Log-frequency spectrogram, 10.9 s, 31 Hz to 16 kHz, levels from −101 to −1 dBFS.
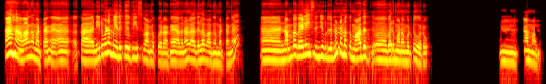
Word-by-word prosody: அஹ 315 Hz, -1 st, +10 dB, 0.2 s
வாங்க 240 Hz, +3 st, +4 dB
மாட்டாங்க. 180 Hz, -1 st, -1 dB, 0.2 s
அ 180 Hz, -1 st, -4 dB
க 190 Hz, -, +1 dB, 0.3 s
நிறுவனம் 295 Hz, +6 st, +2 dB
எதுக்கு 240 Hz, 0 st, 0 dB
பீஸ் 225 Hz, 0 st, -6 dB
வாங்கப்போறாங்க, 170 Hz, -2 st, -4 dB
அதனால 190 Hz, +4 st, -2 dB
அதுலாம் 185 Hz, +1 st, -3 dB
வாங்க 160 Hz, -1 st, -4 dB
மாட்டாங்க. 150 Hz, +1 st, -7 dB, 0.8 s
அ -, -, +1 dB, 0.3 s
நம்ப 225 Hz, +7 st, +2 dB
வேலை 275 Hz, +4 st, +6 dB
செஞ்சு 255 Hz, 0 st, -2 dB
குடுத்தம்னா 240 Hz, +8 st, -1 dB
நமக்கு 265 Hz, -4 st, -1 dB
மாதத் 235 Hz, +3 st, +3 dB
அ -, -, -1 dB, 0.2 s
வருமானம் 180 Hz, -3 st, -1 dB
மட்டும் 175 Hz, +1 st, -5 dB
வரும். 160 Hz, +1 st, -8 dB, 1.5 s
ம். 165 Hz, -3 st, -5 dB, 0.2 s
ஆமாம். 160 Hz, -5 st, -6 dB
195 Hz, 145 wpm, -24 LUFS, 170-245 Hz, 1.5 s, அஹ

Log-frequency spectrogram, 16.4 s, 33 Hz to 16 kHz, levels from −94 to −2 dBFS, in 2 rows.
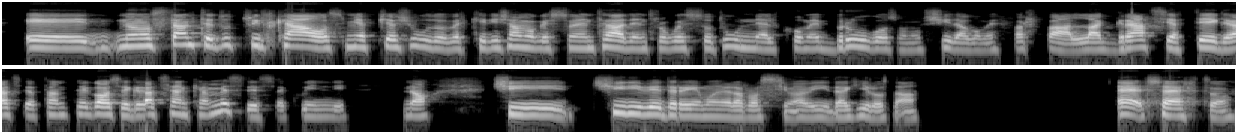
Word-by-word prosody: e 175 Hz, -2 st, +4 dB
nonostante 225 Hz, +3 st, +3 dB
tutto 240 Hz, +1 st, -7 dB
il 215 Hz, -, -6 dB
caos 195 Hz, -5 st, +6 dB
mi 200 Hz, -, -6 dB
è 195 Hz, -, 0 dB
piaciuto 200 Hz, -3 st, -4 dB
perché 170 Hz, +2 st, -6 dB
diciamo 185 Hz, +1 st, -2 dB
che 170 Hz, -1 st, -5 dB
sono 180 Hz, +1 st, -5 dB
entrata 180 Hz, 0 st, +4 dB
dentro 170 Hz, 0 st, -7 dB
questo 175 Hz, 0 st, -8 dB
tunnel 175 Hz, -5 st, -7 dB
come 170 Hz, 0 st, -7 dB
bruco, 185 Hz, 0 st, -3 dB
sono 150 Hz, -2 st, -19 dB
uscita 155 Hz, -1 st, -7 dB
come 145 Hz, +2 st, -14 dB
farfalla, 155 Hz, -2 st, +1 dB
grazie 185 Hz, +4 st, +2 dB
a 165 Hz, -, -12 dB
te, 185 Hz, -2 st, +4 dB
grazie 180 Hz, +3 st, +2 dB
a -, -, -13 dB
tante 185 Hz, +2 st, -5 dB
cose, 195 Hz, -3 st, +4 dB
grazie 195 Hz, +5 st, +3 dB
anche 185 Hz, -1 st, -3 dB
a 180 Hz, -, -2 dB
me 275 Hz, +3 st, +1 dB
stessa 150 Hz, -, -8 dB
e -, -, -31 dB
quindi" 155 Hz, -2 st, -12 dB, 0.4 s
no, 165 Hz, 0 st, +1 dB, 0.4 s
"Ci 180 Hz, -5 st, 0 dB
ci 230 Hz, -2 st, -2 dB
rivedremo 180 Hz, -6 st, 0 dB
nella 150 Hz, -2 st, -2 dB
prossima 145 Hz, 0 st, -7 dB
vita, 145 Hz, 0 st, -4 dB
chi 165 Hz, +2 st, -9 dB
lo 130 Hz, -, -4 dB
sa." 130 Hz, -3 st, -5 dB, 1.3 s
Eh, -, -, +7 dB
certo. 165 Hz, -4 st, +1 dB
175 Hz, 175 wpm, -23 LUFS, 160-195 Hz, 1.3 s, Eh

